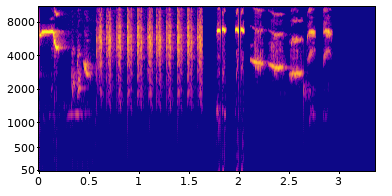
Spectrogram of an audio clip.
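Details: Lively Bali-type brown-chested jungle flycatcher song used as a lure recording: a fast, evenly spaced series of shrill high notes, two sharp clicks, then a descending string of clear whistled phrases.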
